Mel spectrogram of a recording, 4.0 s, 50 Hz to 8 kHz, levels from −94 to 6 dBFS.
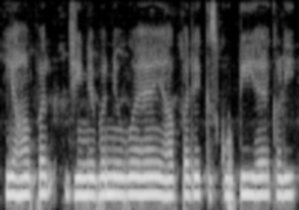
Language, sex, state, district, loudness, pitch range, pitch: Hindi, female, Uttar Pradesh, Lalitpur, -11 LUFS, 200-205 Hz, 205 Hz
